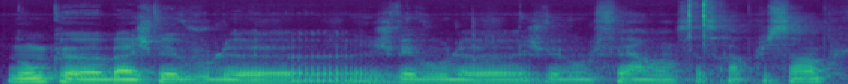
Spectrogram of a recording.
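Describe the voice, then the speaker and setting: A man from France, giving a casual improvised software tutorial and thinking aloud step by step. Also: deep voice, little pitch movement, fairly quick, echoey room. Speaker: video editing tutorial presenter.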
